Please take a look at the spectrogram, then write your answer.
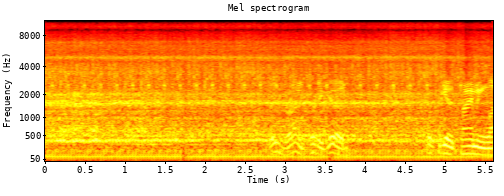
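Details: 1971 International Harvester 1110 pickup, AMC 232 six, 4-speed, idling after its first start on a rebuilt carburetor. Steady, even idle with no misses or knocks; running smoothly.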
